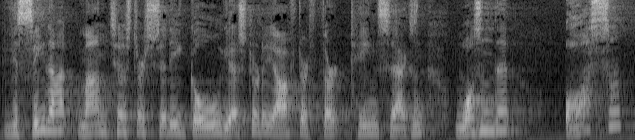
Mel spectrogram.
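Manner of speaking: mock a fan gushing over a goal; preacher lightly mimicking a football fan's hype; casual football fan. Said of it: "There's like".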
